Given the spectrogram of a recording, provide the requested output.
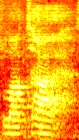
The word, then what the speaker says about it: flautas: Flautas. Pronounced flautas.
